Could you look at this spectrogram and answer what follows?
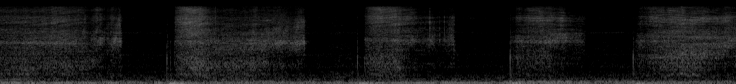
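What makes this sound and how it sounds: A palm and fingertips rub across the surface of a large painted canvas stretched on a frame, making a dry, sanding-like scratch. Bright, hissy strokes come and go in waves over a steady low rumble.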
